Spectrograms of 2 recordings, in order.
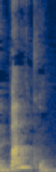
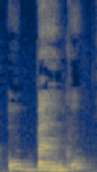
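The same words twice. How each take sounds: First: "банку" with a plain open a and hard n; wrong-example "банку", fully oral vowel; non-nasal N. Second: "у банку" with a nasalised vowel before k; slightly nasal N. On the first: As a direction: say "банку" the Ukrainian way, no nasal sound. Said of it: "Не банку". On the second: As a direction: let "у банку" ring lightly in the nose. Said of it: "такий носовий Н трішки". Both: Shown as a demonstration.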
